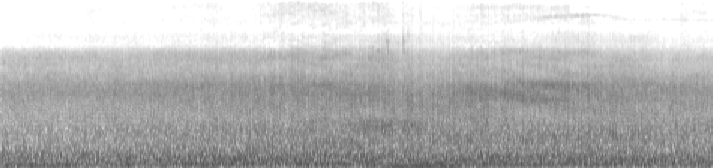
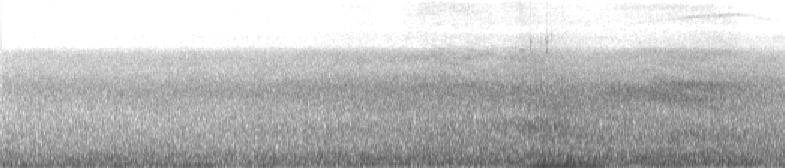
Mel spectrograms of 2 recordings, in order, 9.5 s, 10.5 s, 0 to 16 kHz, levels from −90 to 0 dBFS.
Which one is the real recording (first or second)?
second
